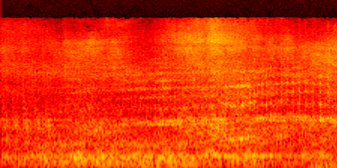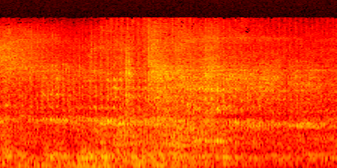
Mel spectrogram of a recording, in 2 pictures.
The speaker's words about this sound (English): That's our airships arriving now.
